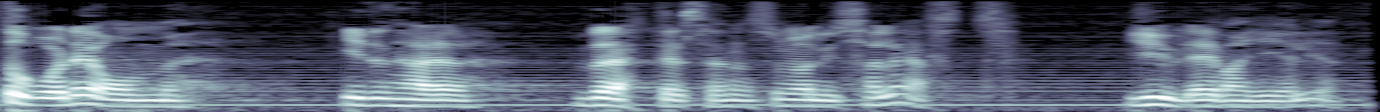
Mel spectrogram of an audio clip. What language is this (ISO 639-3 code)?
swe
